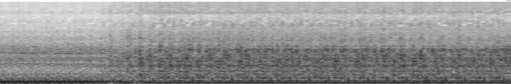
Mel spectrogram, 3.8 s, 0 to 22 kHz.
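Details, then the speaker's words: 1985 Ford F-350 dump truck, 6.9 IDI diesel, just fired after cranking with starting fluid on new high-torque starter: loud, uneven clatter around three beats per second; owner suspects air intrusion. Rough running, cause unconfirmed. "sounds like we've got some air intrusion too she fired"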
